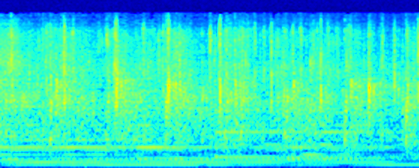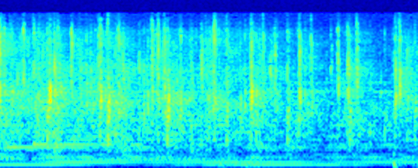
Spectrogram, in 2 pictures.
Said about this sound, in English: Would you clap your hands once again and give them thanks?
